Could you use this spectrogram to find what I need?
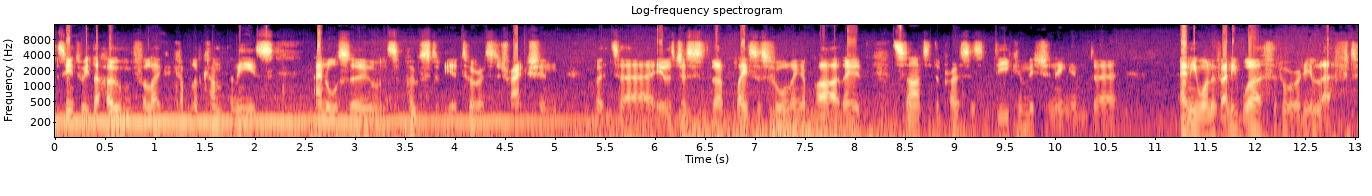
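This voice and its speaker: A man with a British accent talks at a very fast pace. Noticeable background noise sits behind him. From Britain. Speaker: gamer. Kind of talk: gameplay commentary. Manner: rambling, hesitant.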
